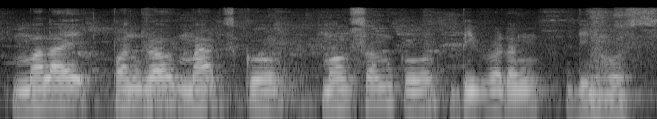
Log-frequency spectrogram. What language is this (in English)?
Nepali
